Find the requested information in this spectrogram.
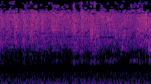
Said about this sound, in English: There's some water flowing down here. Dude, I hear it. It is the Niagara of waterfalls. Oh, it's like a drain or something upstairs. Oh. I thought it was my sump pump at first because it's kind of sloppy out there.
